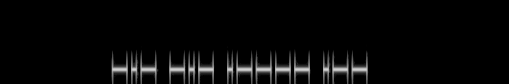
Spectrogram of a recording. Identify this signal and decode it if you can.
Morse code, heard as a keyed tone, about 25 wpm, 700 Hz. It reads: KK1W
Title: NA SOTA Chaser Callsigns 25wpm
